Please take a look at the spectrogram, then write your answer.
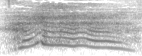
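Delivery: shocked gasp. Retold or imitated. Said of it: "The people are in church going".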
